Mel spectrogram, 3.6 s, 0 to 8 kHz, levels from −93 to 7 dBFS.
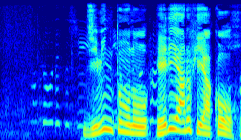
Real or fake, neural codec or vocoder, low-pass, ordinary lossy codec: real; none; 7.2 kHz; none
